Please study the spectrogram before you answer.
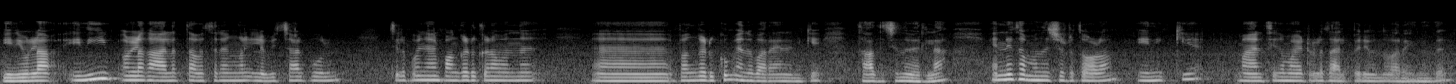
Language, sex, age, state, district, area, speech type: Malayalam, female, 45-60, Kerala, Palakkad, rural, spontaneous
